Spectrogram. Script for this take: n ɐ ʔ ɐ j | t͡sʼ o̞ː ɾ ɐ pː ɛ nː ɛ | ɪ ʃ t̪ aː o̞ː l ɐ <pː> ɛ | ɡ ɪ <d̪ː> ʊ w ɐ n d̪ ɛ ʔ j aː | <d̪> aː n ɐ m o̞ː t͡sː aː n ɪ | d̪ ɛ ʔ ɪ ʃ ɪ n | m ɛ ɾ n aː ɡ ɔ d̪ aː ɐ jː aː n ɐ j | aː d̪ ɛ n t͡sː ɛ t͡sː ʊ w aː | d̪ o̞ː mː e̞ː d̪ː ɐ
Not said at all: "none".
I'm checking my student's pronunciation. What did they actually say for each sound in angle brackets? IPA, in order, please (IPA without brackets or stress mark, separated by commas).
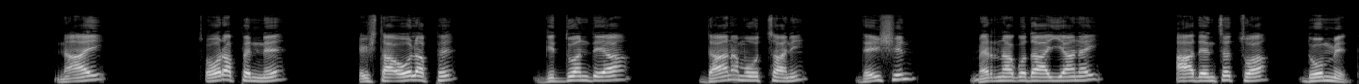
pː, d̪ː, d̪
